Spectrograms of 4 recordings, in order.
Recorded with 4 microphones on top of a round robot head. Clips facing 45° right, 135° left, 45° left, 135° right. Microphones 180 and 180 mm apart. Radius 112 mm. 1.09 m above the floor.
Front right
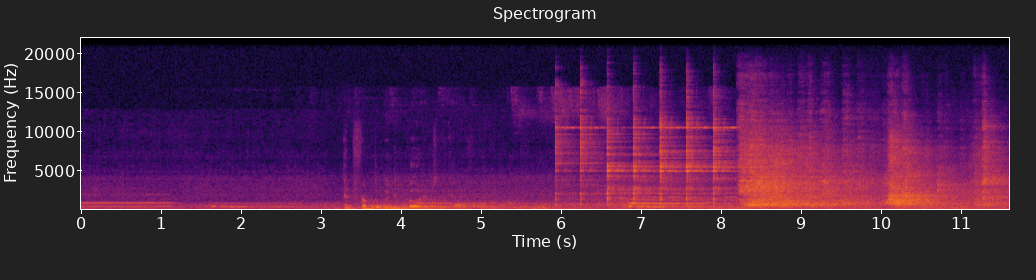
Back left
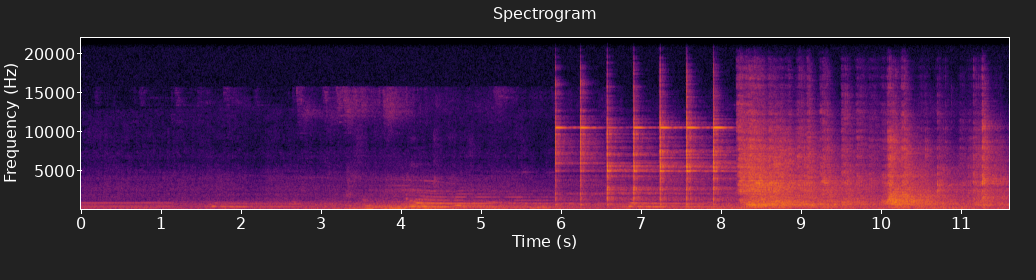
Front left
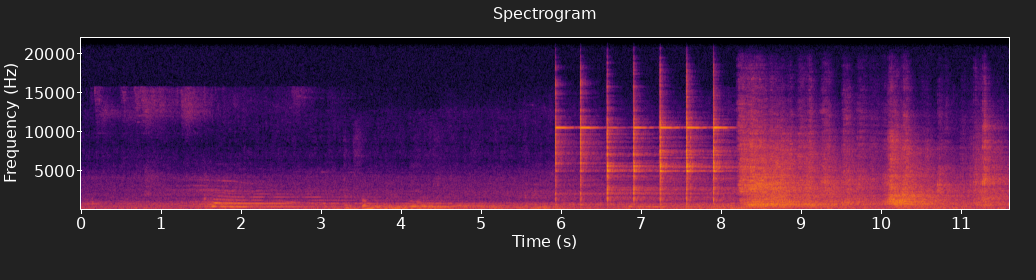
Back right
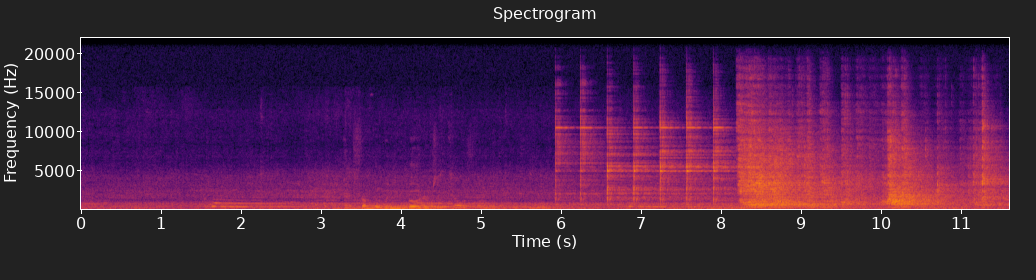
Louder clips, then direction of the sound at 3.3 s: Front right 7 dB, back right 3 dB; 45° right.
